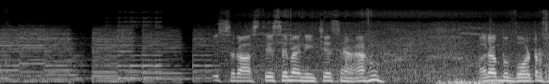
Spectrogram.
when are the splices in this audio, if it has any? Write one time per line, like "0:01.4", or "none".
0:02.0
